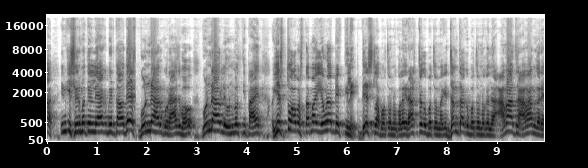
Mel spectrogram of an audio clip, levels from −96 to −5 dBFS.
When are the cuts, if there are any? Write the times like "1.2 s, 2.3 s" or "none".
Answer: 1.8 s, 6.2 s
